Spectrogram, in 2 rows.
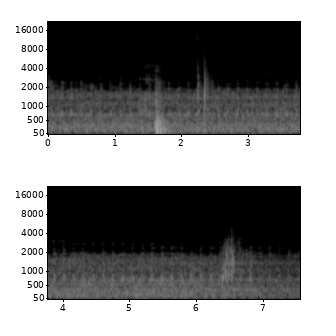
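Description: Off-road 4x4 engine idling steadily, growing a little fainter near the end, with a single thump about a second and a half in.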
